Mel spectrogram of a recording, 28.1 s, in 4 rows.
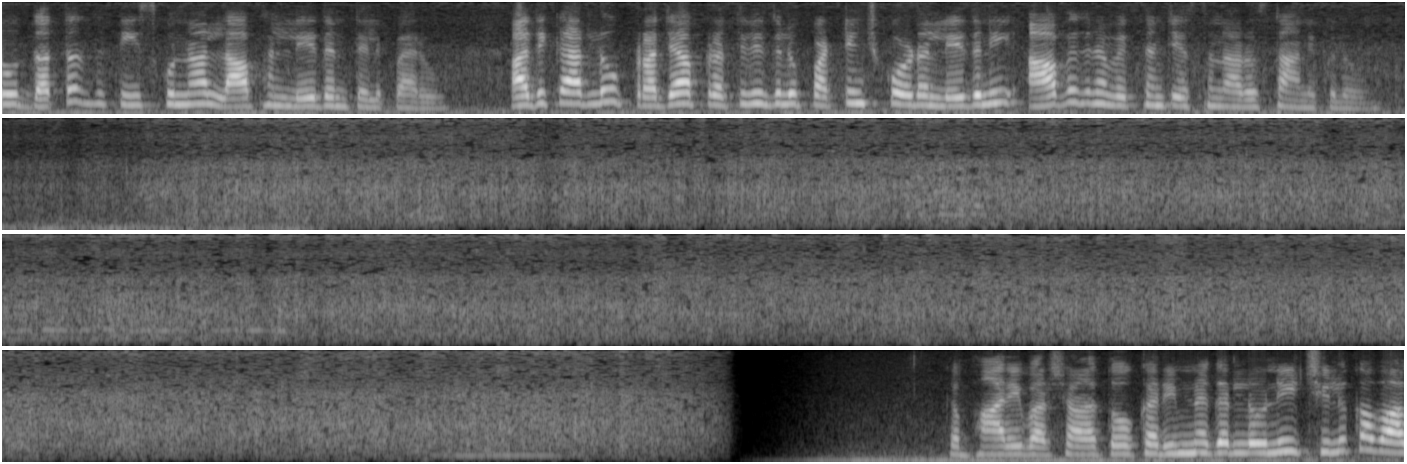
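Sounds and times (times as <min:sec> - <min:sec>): running floodwater: 0:00.0 - 0:24.8
heavy rain: 0:06.9 - 0:24.8.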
